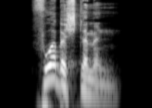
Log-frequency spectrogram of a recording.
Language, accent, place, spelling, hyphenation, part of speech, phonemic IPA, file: German, Germany, Berlin, vorbestimmen, vor‧be‧stim‧men, verb, /ˈfoːɐ̯bəˌʃtɪmən/, De-vorbestimmen.ogg
- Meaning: to predetermine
